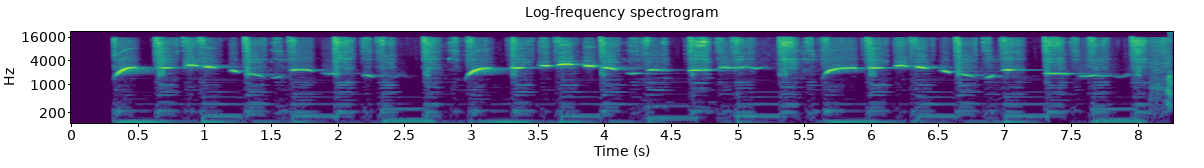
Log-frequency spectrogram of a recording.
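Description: Upbeat intro music: a whistled melody over a bass line and a light, steady beat. The same short phrase comes three times, each opening with an upward swoop.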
